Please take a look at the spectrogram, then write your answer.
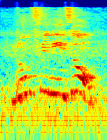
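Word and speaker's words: nous finissons: The sound of ONS. O till O. Nu finizo. Till O only. And and s been not pronounced. Okay, we didn't pronounce n and s because it is consonant.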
